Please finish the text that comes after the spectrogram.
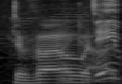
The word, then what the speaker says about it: Devo: He mispronounced the favorite band of the person who made Mixtape in his review of Mixtape, saying how good it was. DeVoe makes it sound fucking like French or some shit.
